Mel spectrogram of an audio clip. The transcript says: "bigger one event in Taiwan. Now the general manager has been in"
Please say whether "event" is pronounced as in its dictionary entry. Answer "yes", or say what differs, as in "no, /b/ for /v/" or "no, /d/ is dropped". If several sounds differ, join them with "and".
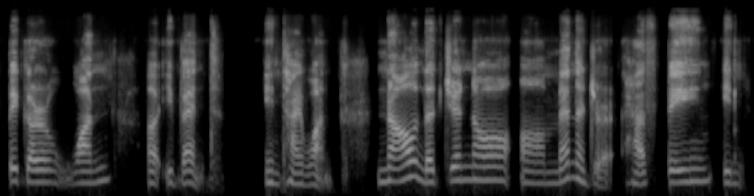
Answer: yes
